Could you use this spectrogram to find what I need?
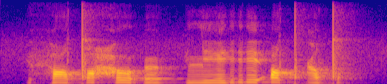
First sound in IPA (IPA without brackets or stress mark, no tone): θ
